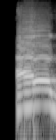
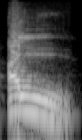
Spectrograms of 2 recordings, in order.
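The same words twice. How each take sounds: First: "Al" with a front a and thin l; correct al. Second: "al" with a back a and thick l; wrong al. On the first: Teacher modelling the right reading, thin "Al". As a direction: say "Al" lightly, close to el. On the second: Teacher showing the error, thick dark "al". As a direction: say "al" darkly, heavy on the l. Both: Shown as a demonstration. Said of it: "jangan dibaca al".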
